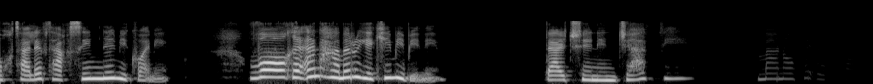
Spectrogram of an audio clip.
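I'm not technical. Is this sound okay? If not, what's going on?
No. The speech starts fading out at about 6.5 s, and from 6.49 s to the end at 8.74 s the fade carries truncation distortion on a fade. The volume-lowering step keeps too few levels of loudness, which fits a stage working with only 10 bits. As the sound gets quieter, it turns gritty. From about 7.24 s to the end the grit is at its worst instead of the sound gently disappearing. A correctly made fade would just get smoothly quieter. The slightly dull, phone-like tone heard throughout comes from the Bluetooth mSBC headset codec, which stays the same across the whole clip. The grit, by contrast, appears only as the fade gets quiet.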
